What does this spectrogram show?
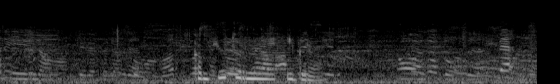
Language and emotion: Russian, neutral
